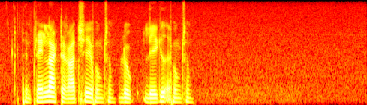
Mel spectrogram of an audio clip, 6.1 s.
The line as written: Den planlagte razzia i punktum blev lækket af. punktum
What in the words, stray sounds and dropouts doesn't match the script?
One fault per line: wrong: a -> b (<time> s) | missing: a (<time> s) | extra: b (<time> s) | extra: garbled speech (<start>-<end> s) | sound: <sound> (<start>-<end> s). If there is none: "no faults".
no faults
